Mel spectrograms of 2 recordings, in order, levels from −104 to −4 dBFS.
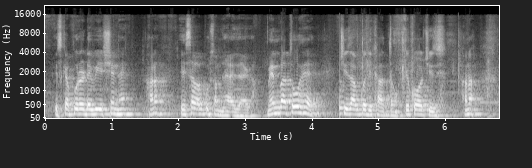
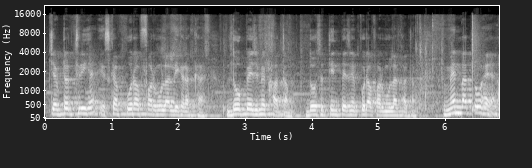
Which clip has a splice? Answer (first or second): first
